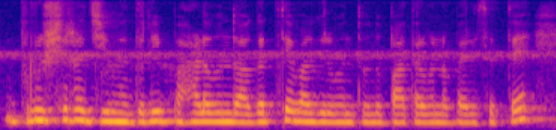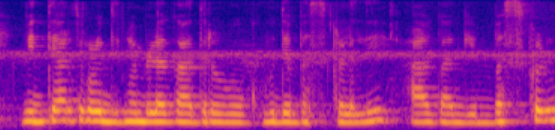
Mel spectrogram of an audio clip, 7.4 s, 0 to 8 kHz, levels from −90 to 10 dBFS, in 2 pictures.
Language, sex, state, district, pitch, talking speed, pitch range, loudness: Kannada, female, Karnataka, Shimoga, 205 Hz, 130 wpm, 195-220 Hz, -15 LUFS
